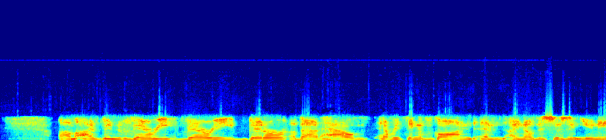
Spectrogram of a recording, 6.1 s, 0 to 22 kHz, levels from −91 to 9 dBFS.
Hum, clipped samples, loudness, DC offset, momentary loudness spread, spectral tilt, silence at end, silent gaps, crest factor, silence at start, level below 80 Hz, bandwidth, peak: none; under 0.1%; -14 LUFS; under 0.1%; 7 LU; -7 dB/octave; 0 s; none; 12 dB; 0.1 s; -54 dBFS; 6.2 kHz; -2 dBFS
